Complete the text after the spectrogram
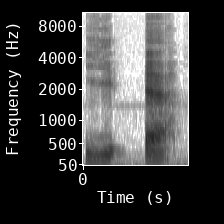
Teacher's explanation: yoda epsilon is not a diphthong so you would pronounce those two vowels separately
